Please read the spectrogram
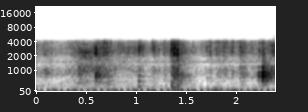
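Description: Plastic bubble wrap crinkling and crackling under a dog's paws and nose, with several small irregular crackles, the sharpest about one and a half seconds in.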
